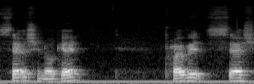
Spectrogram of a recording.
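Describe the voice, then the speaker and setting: This man's voice is fairly high in pitch, with a dark, mellow tone. Room echo can be heard. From Laos. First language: Hmong. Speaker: shaman, spiritual reader. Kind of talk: live-stream spiritual reading. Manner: halting.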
